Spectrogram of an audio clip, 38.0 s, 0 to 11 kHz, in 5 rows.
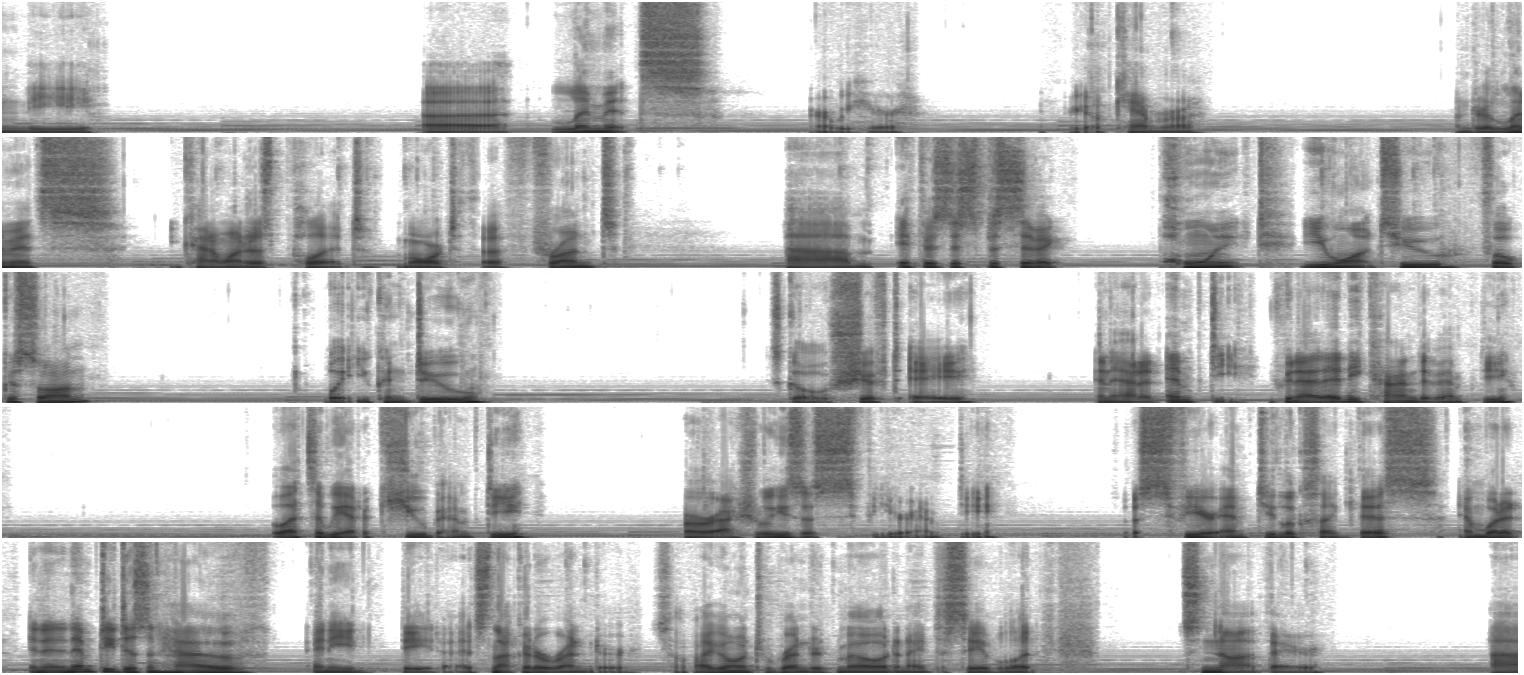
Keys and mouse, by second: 1.4-2.0 middle drag, 4.7 click, 5.8-6.1 middle drag, 7.4 click, 8.5 middle drag, 9.2 middle drag, 9.5 shift+middle drag, 10.5 shift+middle drag, 10.8 middle click, 11.7 middle click, 14.1 middle click, 14.6 middle click, 16.9 middle drag, 17.4 middle drag, 17.8 shift+middle drag, 18.1 middle drag, 18.4 shift+a, 25.6 x, 26.2 shift+a, 29.5 g, 30.5 g, 31.5 g, 33.5 click, 34.4 click, 36.7 click.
